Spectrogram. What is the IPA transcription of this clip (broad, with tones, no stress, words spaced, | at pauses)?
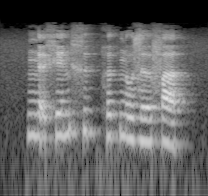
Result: ŋɛ̰˧˨xe˨˦n xɨ˦˥k̚ həː˦˥k̚no˧zəː˨˦ faː˨˩t̚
